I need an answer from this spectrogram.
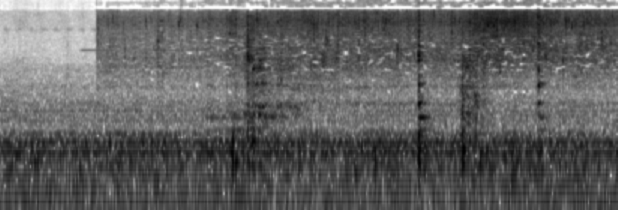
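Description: Potato chunks go into hot mustard oil in a pressure cooker and start sizzling suddenly about a second in. The frying hiss goes on while a metal slotted spoon stirs them, clicking against the pot a few times.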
